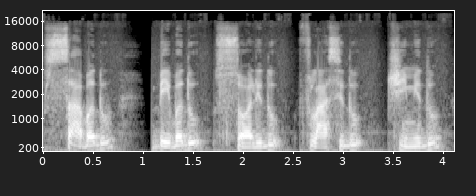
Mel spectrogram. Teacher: com ênfase na antepenúltima sílaba e com a repetição do do no final de cada palavra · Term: proparoxítonas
